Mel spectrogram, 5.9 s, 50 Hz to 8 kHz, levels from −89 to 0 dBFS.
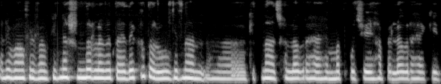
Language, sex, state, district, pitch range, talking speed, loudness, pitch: Hindi, female, Jharkhand, Sahebganj, 245-270 Hz, 255 wpm, -12 LUFS, 250 Hz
